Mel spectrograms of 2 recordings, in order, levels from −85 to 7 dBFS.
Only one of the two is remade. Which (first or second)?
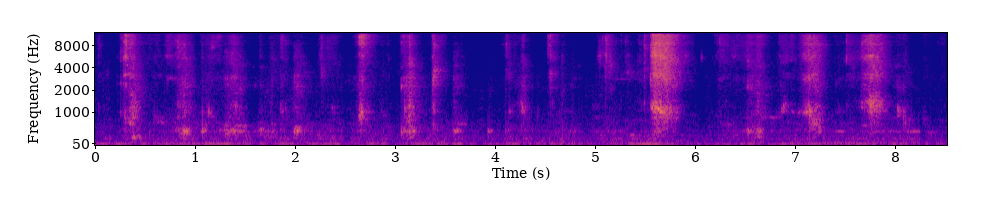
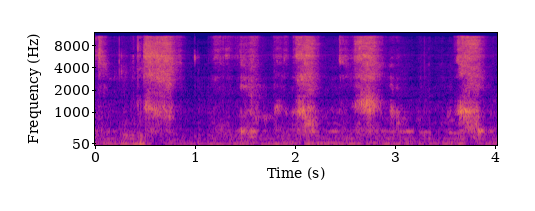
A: second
